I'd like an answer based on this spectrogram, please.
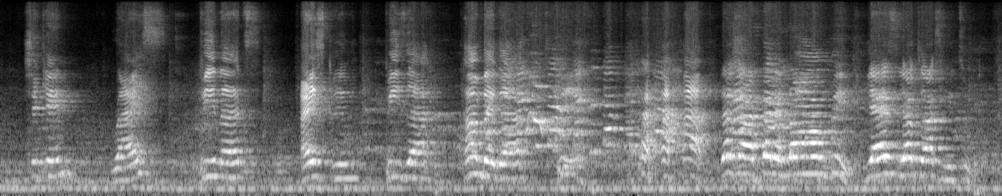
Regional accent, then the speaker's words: Ghana; This is called Ntoma and it's from Ghana, West Africa. It's our clothes that we wear to show off that we are from Ghana.

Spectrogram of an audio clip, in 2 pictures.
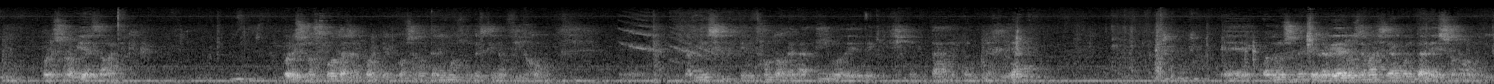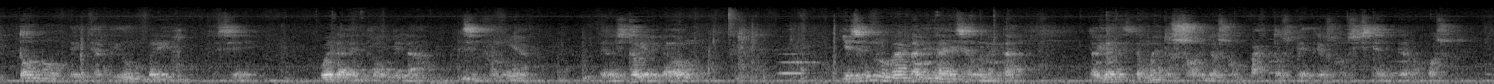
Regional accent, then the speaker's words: Andalusia, Spain; now in Madrid, Spain; yo soy andaluz, aunque yo llevo media vida en Madrid

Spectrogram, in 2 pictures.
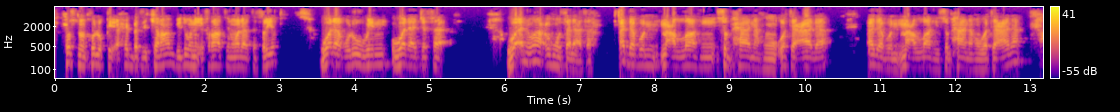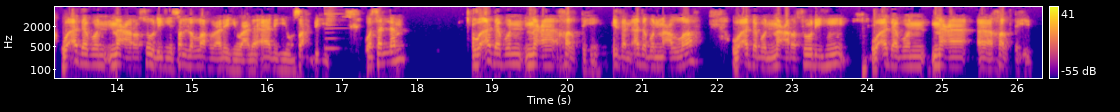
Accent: Nablus, Nablus Governorate, Palestine; لأنه خليلي وأنا نابلسي

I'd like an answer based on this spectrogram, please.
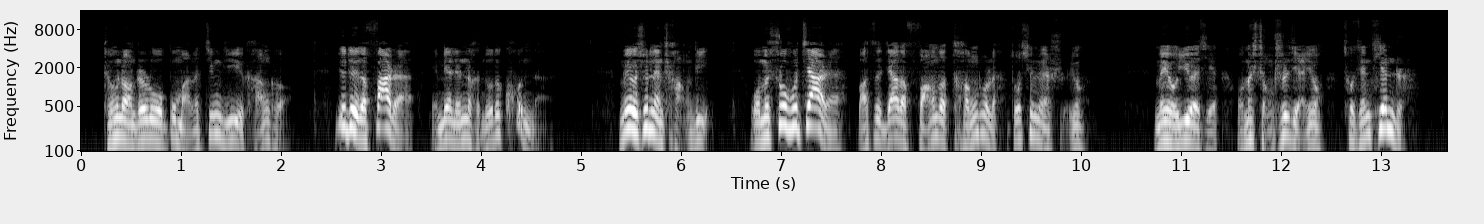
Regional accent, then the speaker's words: Weishanzhuang, Beijing, China; 我们都是大兴区魏善庄镇土生土长的80后，

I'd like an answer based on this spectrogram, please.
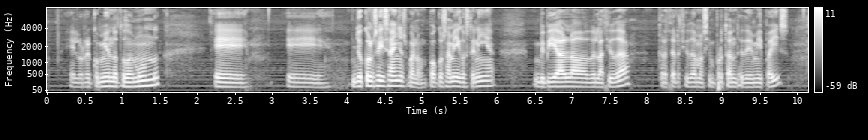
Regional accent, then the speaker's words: Colombia; Toda Latinoamérica el béisbol domina. Y el fútbol también domina bastante en mi país.

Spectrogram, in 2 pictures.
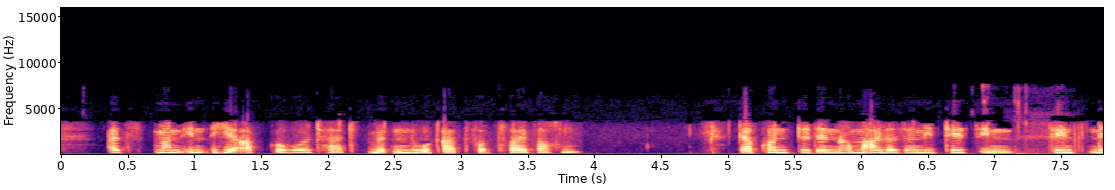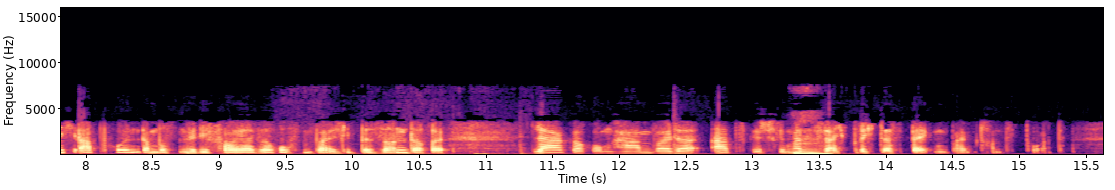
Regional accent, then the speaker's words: Cologne, North Rhine-Westphalia, Germany; born there; ich bin Kölnerin von Geburt

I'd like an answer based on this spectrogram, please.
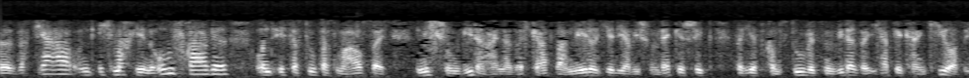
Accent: Lübeck, Schleswig-Holstein, Germany; du kommst doch nicht unbedingt hier aus Norddeutschland, also ich komme aus Lübeck.

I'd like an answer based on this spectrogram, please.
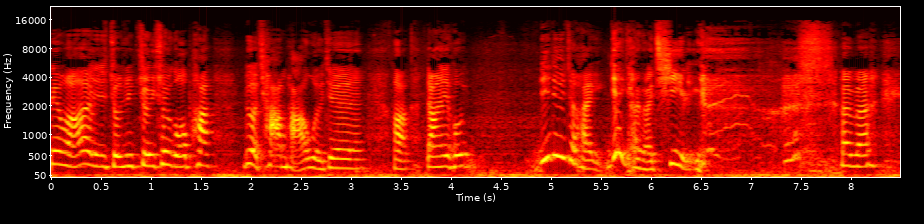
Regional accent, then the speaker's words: Hong Kong; 所以真的我们香港人要很珍惜我们即是我们本来有的东西

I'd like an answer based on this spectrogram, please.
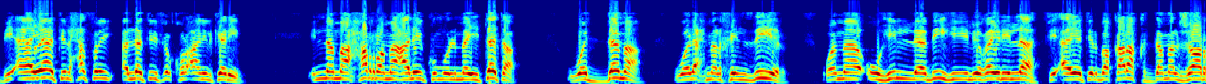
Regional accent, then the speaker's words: Morocco; ونحن المالكية نأكل الحلزون عندنا في المغرب

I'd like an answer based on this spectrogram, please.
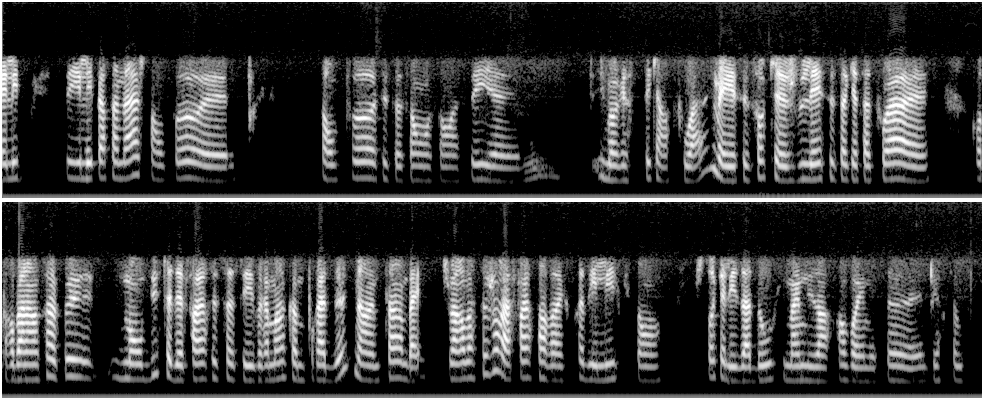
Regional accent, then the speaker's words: Quebec City, Quebec, Canada; now in Montreal, Canada; Comme j'habite à Montréal, mais je viens de Québec.

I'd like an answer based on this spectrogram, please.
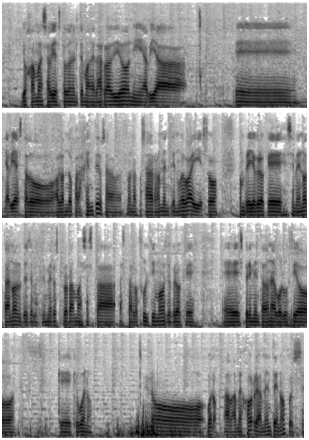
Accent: Bilbao, Basque Country, Spain; yo tengo pensado ya en septiembre volver a Bilbao, volver a mi tierra.

